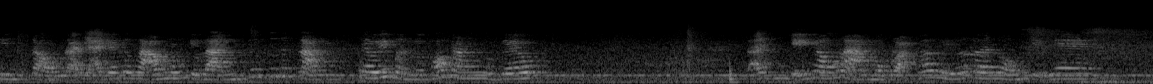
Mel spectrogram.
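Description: A young woman talks nearby with animation.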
